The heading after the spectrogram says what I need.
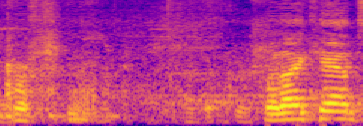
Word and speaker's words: Krishna: No, it's not Krishna. It's Krishna.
